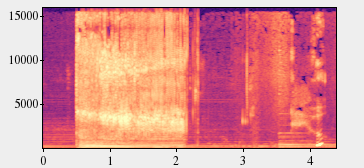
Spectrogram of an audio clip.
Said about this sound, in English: Yep. The Coco host farted.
